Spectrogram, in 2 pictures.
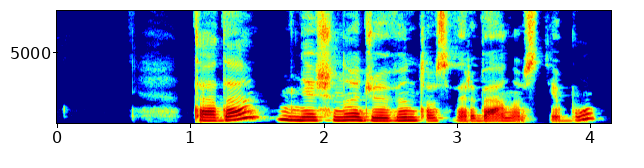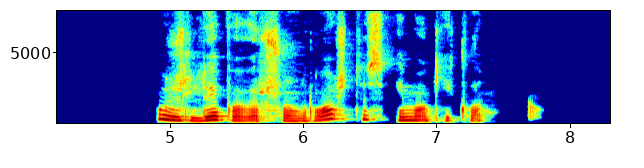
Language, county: Lithuanian, Klaipėda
